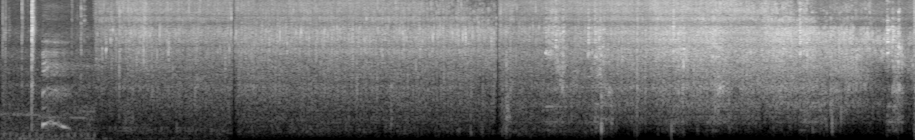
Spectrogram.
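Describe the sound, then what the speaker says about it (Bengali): Chopped onions fry in a pan with a pinch of salt, giving a loud continuous sizzle broken by spoon scrapes and stirring, the hiss growing stronger toward the end. "একটু লবণ দিয়ে দিচ্ছি তাড়াতাড়ি পেঁয়াজটা নরম হয়ে যায়"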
